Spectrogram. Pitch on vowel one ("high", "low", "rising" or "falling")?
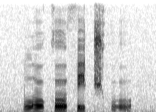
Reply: low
